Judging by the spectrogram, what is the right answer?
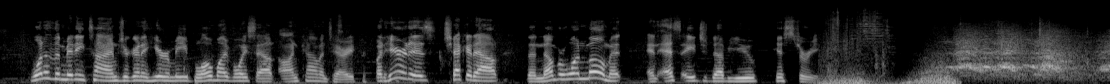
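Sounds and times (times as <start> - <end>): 
speech: 0.3 - 8.5
packed wrestling arena crowd cheering and yelling: 9.4 - 11.0.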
